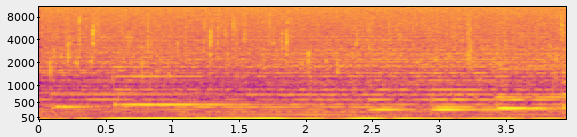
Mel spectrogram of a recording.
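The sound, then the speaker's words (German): Warm, light summer rain patters softly throughout, a gentle continuous hiss of drops, layered with a warm sustained musical drone underneath. No voices. “Und den warmen, leichten Regen.”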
